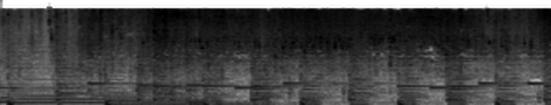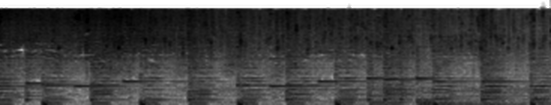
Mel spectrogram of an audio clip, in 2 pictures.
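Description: Food sizzling as it fries in hot oil in a pan, with background music playing over it: held notes, a bass line and a steady beat.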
